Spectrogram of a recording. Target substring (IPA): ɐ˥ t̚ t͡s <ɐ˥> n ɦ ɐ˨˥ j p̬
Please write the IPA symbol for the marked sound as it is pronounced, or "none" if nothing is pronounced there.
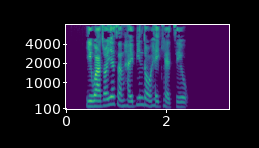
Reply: ɐ˨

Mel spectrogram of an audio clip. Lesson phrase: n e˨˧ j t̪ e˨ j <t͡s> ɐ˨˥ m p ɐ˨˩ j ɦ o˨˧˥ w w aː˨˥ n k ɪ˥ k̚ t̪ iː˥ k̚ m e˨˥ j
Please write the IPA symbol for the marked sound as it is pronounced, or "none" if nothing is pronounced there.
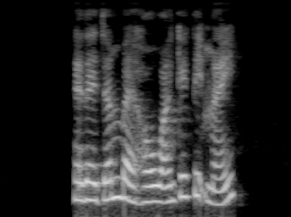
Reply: t͡s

